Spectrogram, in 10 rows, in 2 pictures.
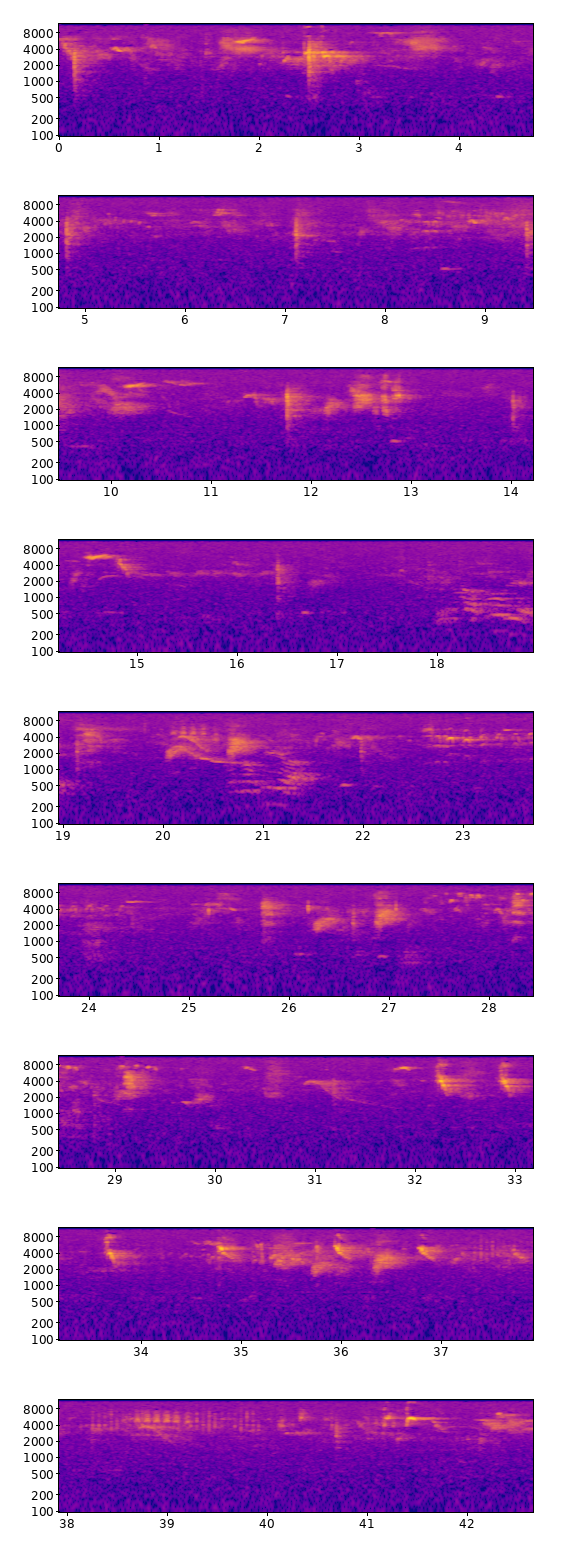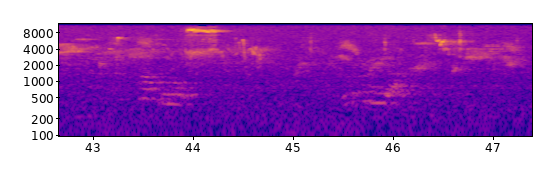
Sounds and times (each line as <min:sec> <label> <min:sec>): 0:00.0 greenfinches 0:47.3
0:00.0 sparrows 0:47.3
0:00.0 starlings 0:47.3
0:15.8 Greetings from neighbors 0:20.0
0:20.6 Greetings from neighbors 0:22.6
0:43.4 Greetings from neighbors 0:46.4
